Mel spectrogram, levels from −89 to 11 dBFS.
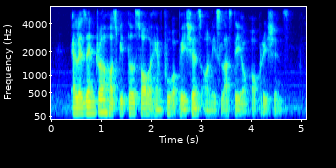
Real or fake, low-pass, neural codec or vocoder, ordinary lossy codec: real; 5.4 kHz; none; none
